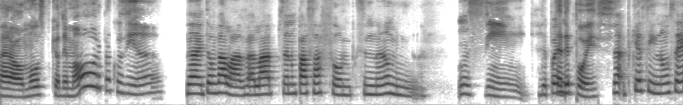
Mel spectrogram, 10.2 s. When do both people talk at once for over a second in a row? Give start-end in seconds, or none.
none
